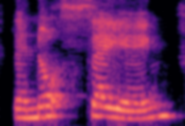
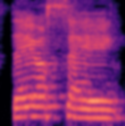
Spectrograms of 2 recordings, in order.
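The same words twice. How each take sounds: First: Slow, leaning hard on not; They're not saying, with not pressed down slowly; stress on not. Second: Are pushed up and a bit louder; They are saying, hitting are firmly; stress on are. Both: Real, not acted.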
